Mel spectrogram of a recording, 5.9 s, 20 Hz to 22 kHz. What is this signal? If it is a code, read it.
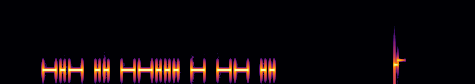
Morse code, heard as a keyed tone, about 22 wpm, 700 Hz. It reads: KI7TMI
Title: USA Call Signs - 4x Character Spacing - 22wpm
